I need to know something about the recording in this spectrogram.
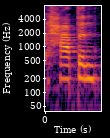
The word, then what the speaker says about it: happened: files what happened yesterday when there's more coming after happened happened is no longer stressed and I can drop my H sound so um when I'm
